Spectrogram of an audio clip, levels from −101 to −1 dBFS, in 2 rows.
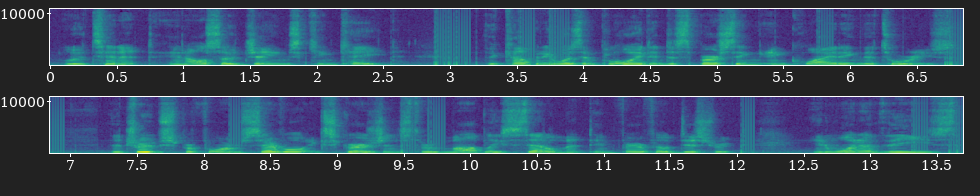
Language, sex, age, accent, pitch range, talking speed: English, male, 50-69, American, 120-150 Hz, 130 wpm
